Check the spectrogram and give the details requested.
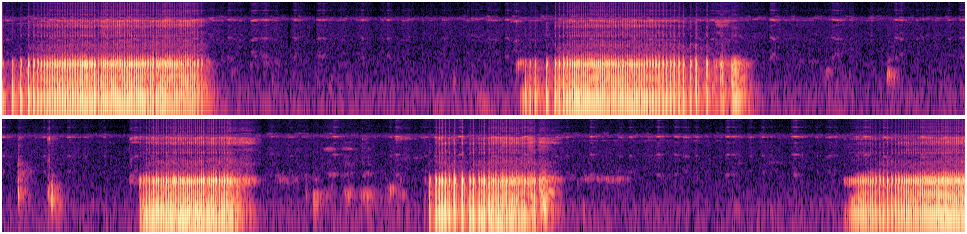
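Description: Loud, rough snores about two seconds long, recurring roughly every three to four seconds, with quiet pauses between them: snoring in a sleeping small dog.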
